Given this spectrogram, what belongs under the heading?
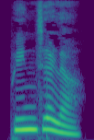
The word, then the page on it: ಪಿಂಜಲ: pinjala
